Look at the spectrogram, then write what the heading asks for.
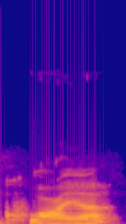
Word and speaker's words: choir: Note the pronunciation, choir.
